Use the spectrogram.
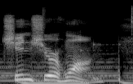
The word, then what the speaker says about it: Qin Shi Huang: The tomb of China's first emperor, Qin Shi Huang, pronounced Chin Shur Huang, sits under a hill of earth and time.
